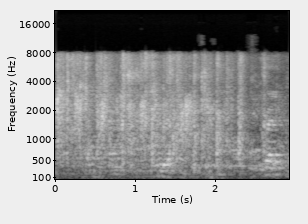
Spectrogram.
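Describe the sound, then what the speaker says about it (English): Audience cheering and clapping at a talk, a dense, steady wash of applause and shouts from a crowd, fairly loud and sustained throughout. "I can't get a cheer from the females?"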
